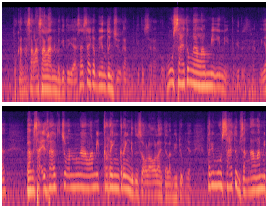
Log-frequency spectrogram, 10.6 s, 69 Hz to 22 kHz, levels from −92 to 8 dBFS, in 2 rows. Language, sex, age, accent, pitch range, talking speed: Indonesian, male, 30-49, native, 140-170 Hz, 180 wpm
